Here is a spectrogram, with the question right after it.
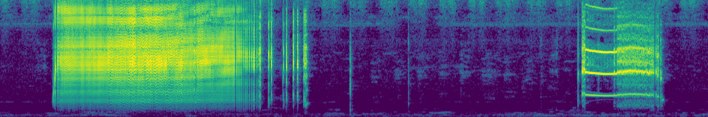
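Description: A frog gives a long, harsh, hissing scream, then a shorter, high, tonal squeal.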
